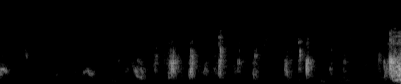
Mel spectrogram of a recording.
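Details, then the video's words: Blenheim Cavalier King Charles Spaniel puppies from Remy's first litter of six, in an indoor puppy pen: a quick scatter of short, high yips and squeaks, bunched around the second and third seconds. "Cavalier Puppies Bark, Howl"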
